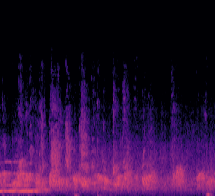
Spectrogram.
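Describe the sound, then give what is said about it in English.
Steady, dense clapping from a group fills the whole stretch, a crackling wash of many hands at an even loudness with no voices over it. “You know, when I shout out to that, clap it up for that.”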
